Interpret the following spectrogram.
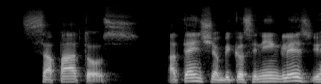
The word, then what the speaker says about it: zapatos: In Latin America, we pronounce it like an S.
